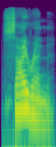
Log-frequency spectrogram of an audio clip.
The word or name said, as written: siren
